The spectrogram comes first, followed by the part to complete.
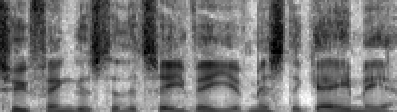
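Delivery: normal talking voice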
